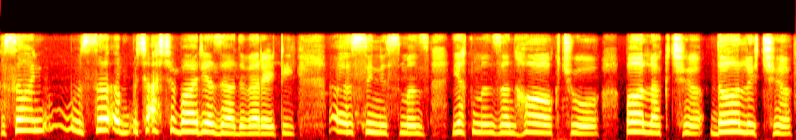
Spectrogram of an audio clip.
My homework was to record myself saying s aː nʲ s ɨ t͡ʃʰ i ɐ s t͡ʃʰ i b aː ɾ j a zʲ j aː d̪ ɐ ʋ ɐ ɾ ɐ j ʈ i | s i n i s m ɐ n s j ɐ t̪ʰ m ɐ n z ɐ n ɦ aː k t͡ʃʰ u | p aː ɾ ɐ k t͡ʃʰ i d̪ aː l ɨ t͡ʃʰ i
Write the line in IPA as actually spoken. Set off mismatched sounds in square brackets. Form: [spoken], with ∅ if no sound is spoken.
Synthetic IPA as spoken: s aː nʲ s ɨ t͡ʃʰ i ɐ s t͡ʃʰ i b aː ɾ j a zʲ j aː d̪ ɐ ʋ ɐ ɾ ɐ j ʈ i | s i n i s m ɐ n [z] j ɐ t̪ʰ m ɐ n z ɐ n ɦ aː k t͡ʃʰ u | p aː [l] ɐ k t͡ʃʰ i d̪ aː l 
